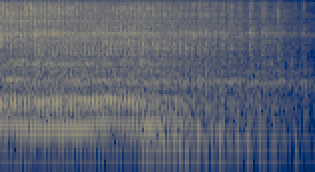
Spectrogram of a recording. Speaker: Sounds like a Honda. That don't even sound bad. Goes in gear. Does burnout stuff. It's a little rattly.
